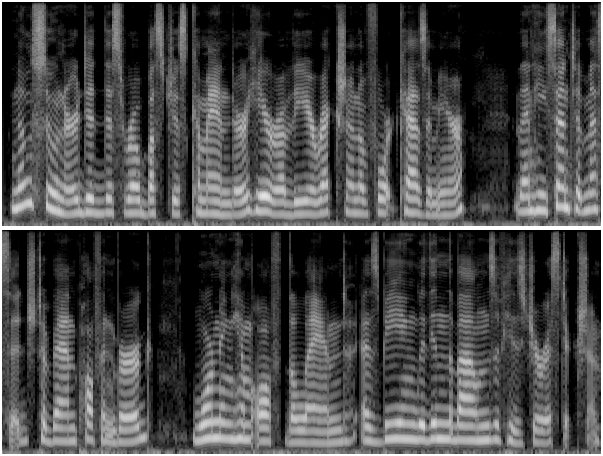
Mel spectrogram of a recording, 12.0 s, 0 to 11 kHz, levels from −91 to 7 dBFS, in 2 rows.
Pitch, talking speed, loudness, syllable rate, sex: 205 Hz, 170 wpm, -18 LUFS, 4.8 syllables/s, female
